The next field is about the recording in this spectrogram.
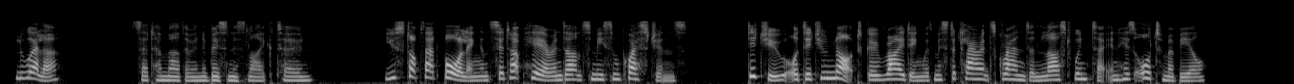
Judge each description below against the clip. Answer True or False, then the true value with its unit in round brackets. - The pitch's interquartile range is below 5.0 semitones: False (5.6 semitones)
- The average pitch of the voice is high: True (220 Hz)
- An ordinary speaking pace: True (180 wpm)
